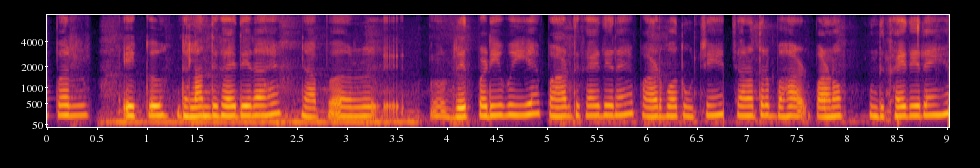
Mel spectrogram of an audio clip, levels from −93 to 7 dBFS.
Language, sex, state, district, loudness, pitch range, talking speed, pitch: Hindi, female, Uttarakhand, Uttarkashi, -17 LUFS, 200-225 Hz, 205 wpm, 215 Hz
